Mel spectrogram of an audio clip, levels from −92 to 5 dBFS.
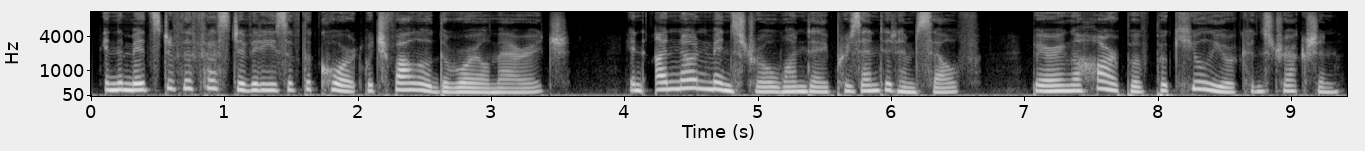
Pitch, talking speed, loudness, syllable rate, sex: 220 Hz, 170 wpm, -17 LUFS, 5.4 syllables/s, female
